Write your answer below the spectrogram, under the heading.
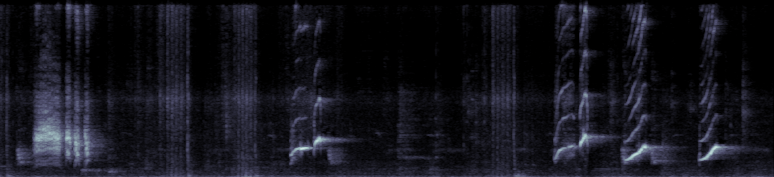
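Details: A female common iora calls for a male, played as a lure: a buzzy rasping burst opens, followed after a pause by clear rising whistled notes repeated about every half second, with faint background thumps.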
